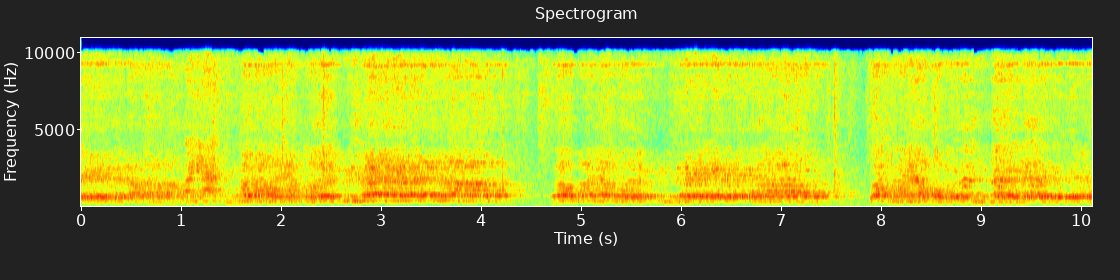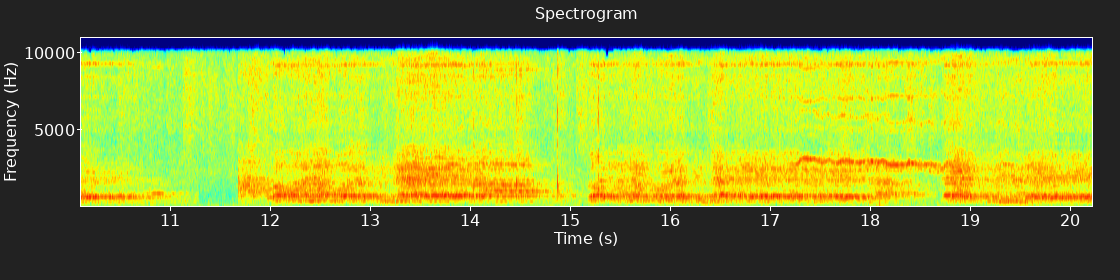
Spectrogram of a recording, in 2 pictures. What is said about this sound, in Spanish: Y en particular el festejo se dio precisamente en, en el camerín de los jugadores de Tomayapo. Lo escuchamos a continuación de esta manera, como si hubieran ganado ya el campeonato, los de Tomayapo lo festejaban.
